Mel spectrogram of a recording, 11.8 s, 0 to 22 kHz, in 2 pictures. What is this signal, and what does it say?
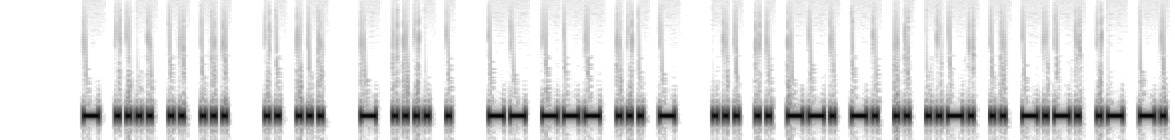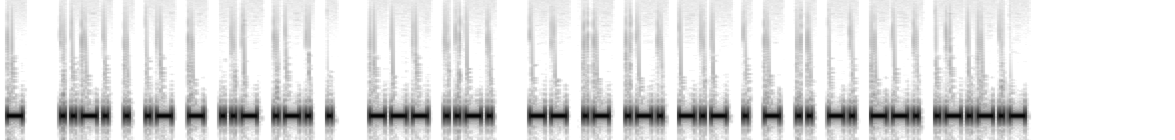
Morse code, heard as a keyed tone, about 46 wpm, 700 Hz. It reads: THIS IS THE MOST SIGNIFICANT FEATURE OF MARKETING.
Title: Sentences from Top 1000 Words - Review Part 6 - 45wpm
